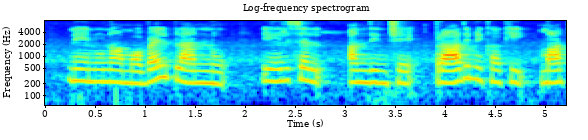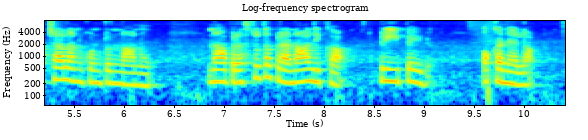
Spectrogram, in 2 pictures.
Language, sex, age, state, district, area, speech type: Telugu, female, 30-45, Andhra Pradesh, Krishna, urban, read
